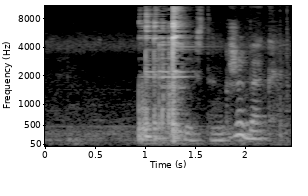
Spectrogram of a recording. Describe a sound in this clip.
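A porcelain lid clinks onto a teapot.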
